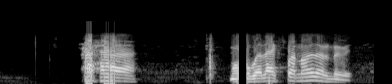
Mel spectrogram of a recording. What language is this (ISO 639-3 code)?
asm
